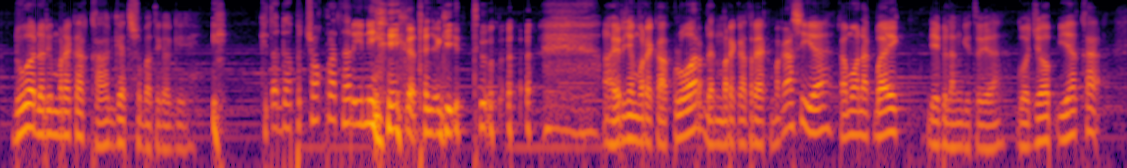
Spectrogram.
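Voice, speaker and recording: A man telling a casual first-person story to his viewers, chatty and chuckling often. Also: fairly low pitch. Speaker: storytelling vlogger.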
